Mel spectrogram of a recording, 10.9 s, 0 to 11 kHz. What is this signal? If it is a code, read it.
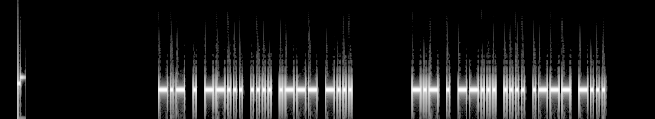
Morse code, heard as a keyed tone, about 25 wpm, 700 Hz. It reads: KE7HJB KE7HJB
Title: USA Call Signs - 6 Characters - Repeated 2x - 25wpm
